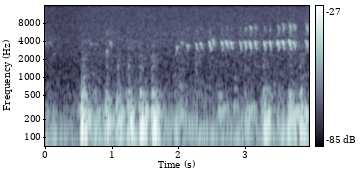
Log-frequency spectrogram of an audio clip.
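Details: A warbling white-eye, unseen and calling nearby while another eats a mandarin orange, gives thin, high chirping notes in quick paired bursts during the second half, over a low traffic- or train-like rumble.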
